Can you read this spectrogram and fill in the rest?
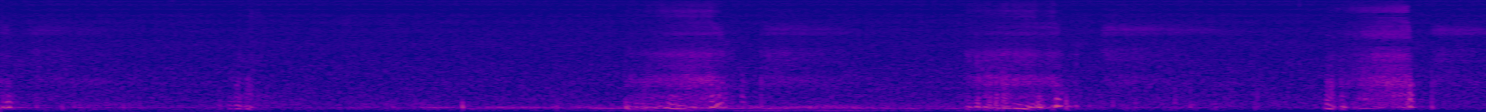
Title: Noisy snoring cat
